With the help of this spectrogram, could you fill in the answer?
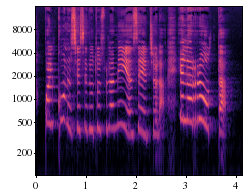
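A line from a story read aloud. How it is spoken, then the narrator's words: Tiny-voiced shout. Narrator (Italian): l'orsetto piccolo piccolo gridò con la sua voce piccola piccola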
